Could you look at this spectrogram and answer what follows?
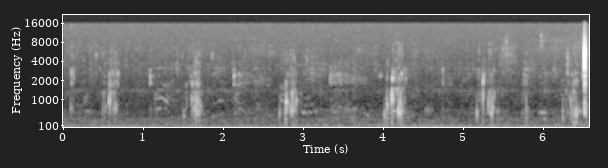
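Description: Gulps of a drink swallowed straight from a plastic bottle, about six swallows roughly a second apart.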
